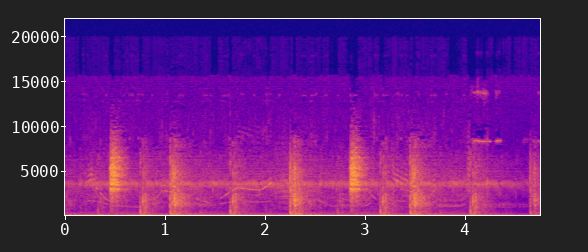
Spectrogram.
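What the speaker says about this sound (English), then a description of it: "These drums are like from a B-boy break" Sampled B-boy break drums play a looping pattern of punchy kicks and crisp snare hits in a steady hip-hop groove, loud and upfront with no talking.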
